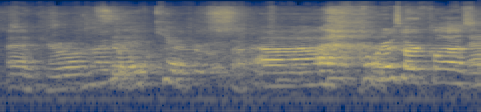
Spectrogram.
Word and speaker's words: Acheron: Acheron, thank you.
